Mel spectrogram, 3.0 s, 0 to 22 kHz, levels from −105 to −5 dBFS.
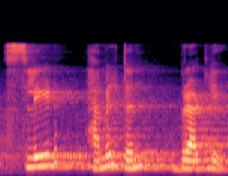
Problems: low volume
